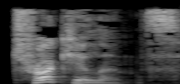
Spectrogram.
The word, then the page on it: truculence: British English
